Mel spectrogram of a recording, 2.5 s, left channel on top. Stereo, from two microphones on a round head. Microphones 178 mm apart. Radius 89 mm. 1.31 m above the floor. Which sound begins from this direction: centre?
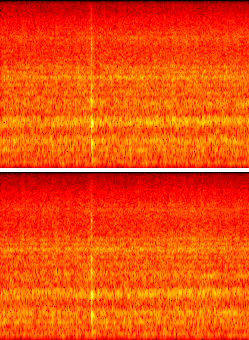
A drawer, at 0.5 s.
